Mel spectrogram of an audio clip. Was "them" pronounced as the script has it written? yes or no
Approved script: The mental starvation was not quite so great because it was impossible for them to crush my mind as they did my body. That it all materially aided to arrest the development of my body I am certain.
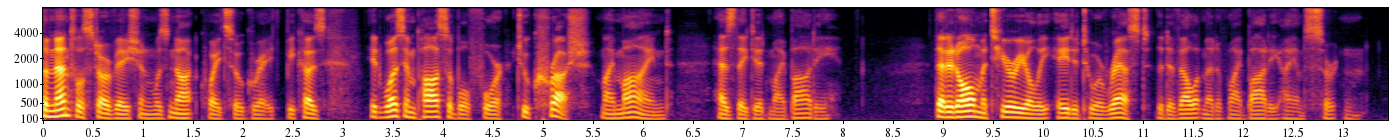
no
